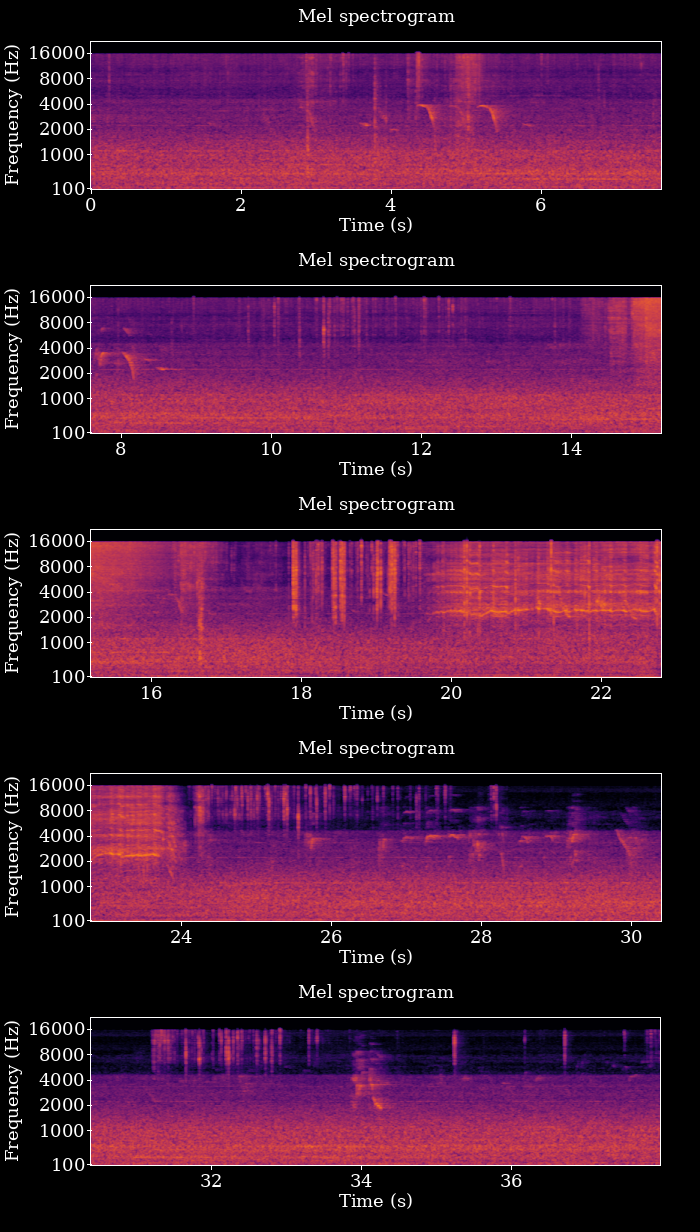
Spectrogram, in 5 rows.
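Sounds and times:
hiss with thin whine and hum: 0:00.0 - 0:17.9
steady background hiss: 0:00.0 - 0:24.5
meat clicking on a grill: 0:02.8 - 0:05.4, 0:06.7 - 0:27.6, 0:31.2 - 0:33.5.

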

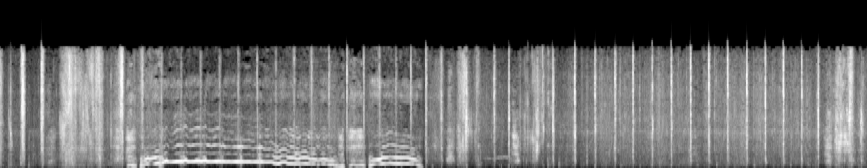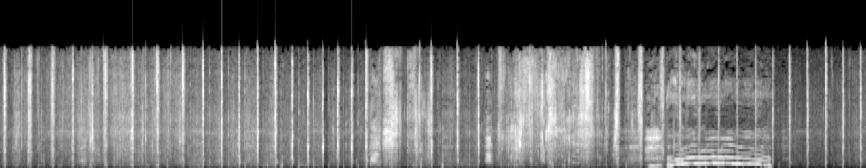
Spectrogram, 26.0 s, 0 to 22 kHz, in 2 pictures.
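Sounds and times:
short rustling slurps: 0:00.0 - 0:02.0, 0:06.4 - 0:23.0
open-mouthed chewing: 0:00.0 - 0:26.0.

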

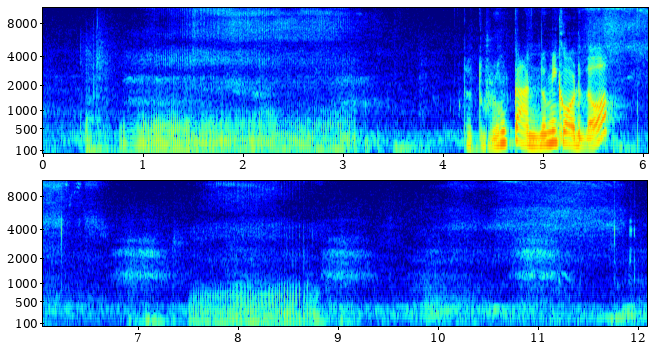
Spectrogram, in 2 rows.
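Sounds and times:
dog snoring: 0:00.7 - 0:03.5, 0:05.6 - 0:09.2, 0:10.0 - 0:12.0
dog breathing softly: 0:05.7 - 0:12.0.

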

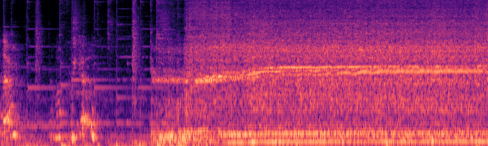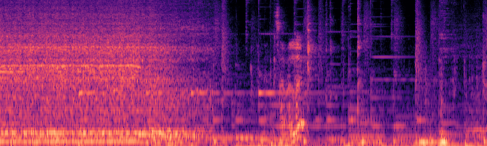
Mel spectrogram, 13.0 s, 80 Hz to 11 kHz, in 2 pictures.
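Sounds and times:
blender motor running: 0:02.0 - 0:09.5.

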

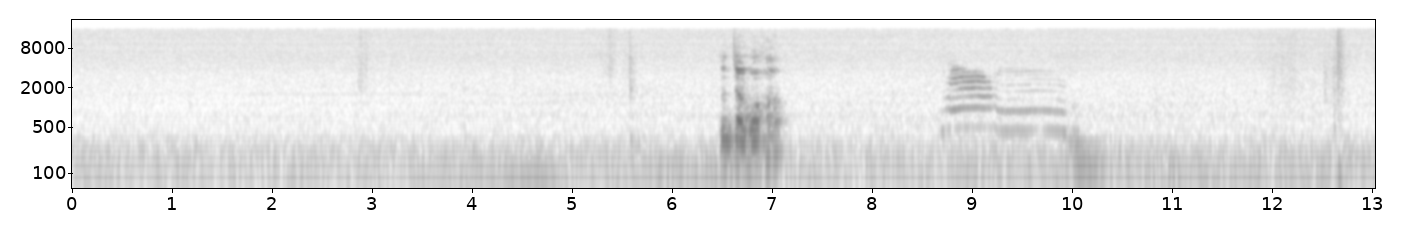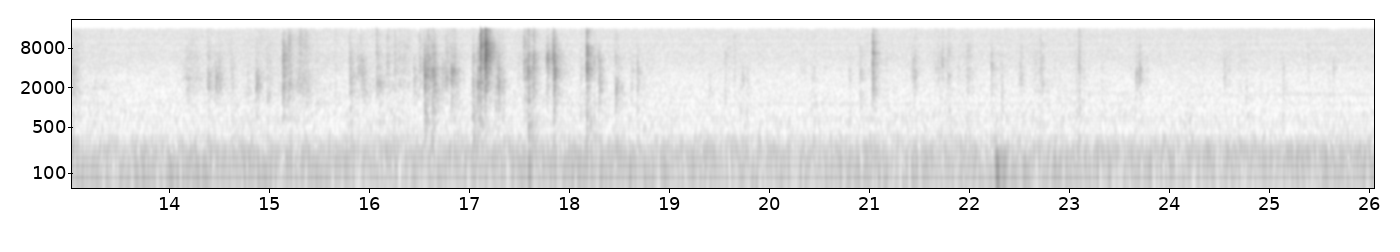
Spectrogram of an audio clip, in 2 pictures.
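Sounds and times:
faint clicks and taps: 0:05.3 - 0:05.8, 0:12.0 - 0:13.2, 0:19.4 - 0:25.8.

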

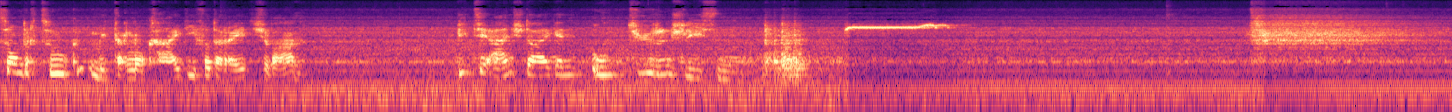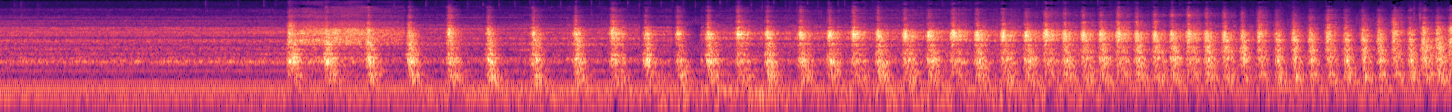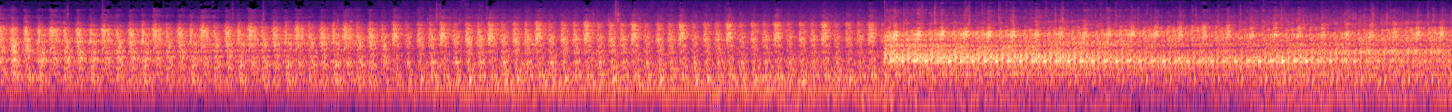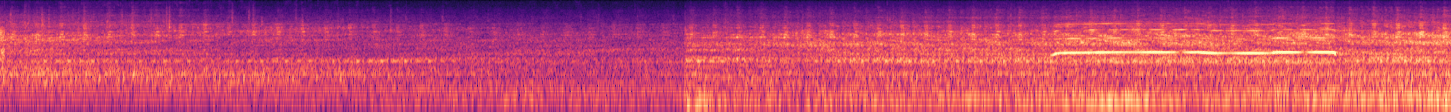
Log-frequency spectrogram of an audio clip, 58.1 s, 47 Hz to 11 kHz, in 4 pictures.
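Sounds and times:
model steam locomotive chuffing: 0:00.0 - 0:58.0
steam hiss: 0:12.4 - 0:14.7, 0:17.4 - 0:44.7.

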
